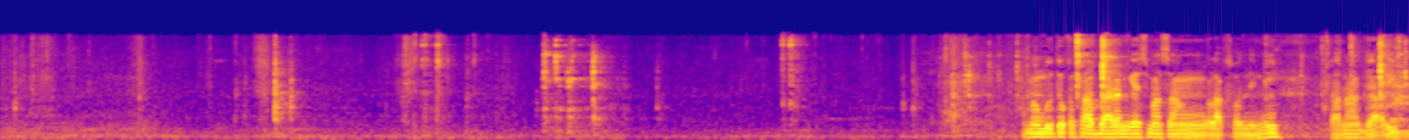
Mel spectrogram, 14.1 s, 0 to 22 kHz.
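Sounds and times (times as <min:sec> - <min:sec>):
hand tools clicking and clattering: 0:09.1 - 0:11.3, 0:12.5 - 0:14.0.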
